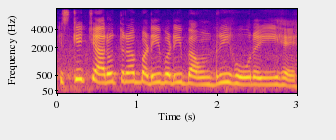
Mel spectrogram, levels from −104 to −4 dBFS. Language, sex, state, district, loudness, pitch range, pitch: Hindi, female, Rajasthan, Jaipur, -14 LUFS, 215-285 Hz, 260 Hz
